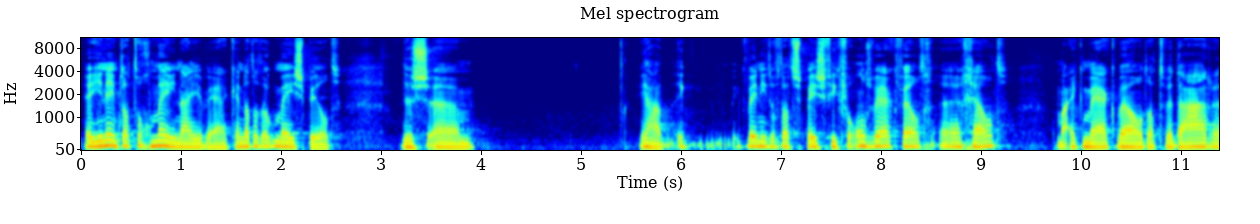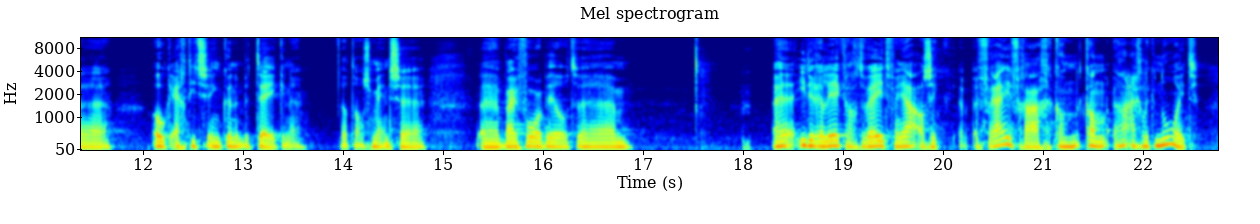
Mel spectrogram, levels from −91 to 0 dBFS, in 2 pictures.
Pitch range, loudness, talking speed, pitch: 120-145 Hz, -30 LUFS, 165 wpm, 130 Hz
